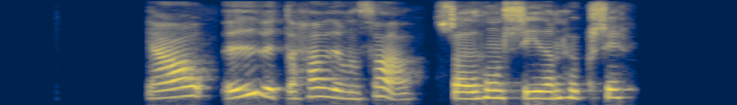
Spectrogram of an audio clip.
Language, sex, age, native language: Icelandic, female, 40-49, Icelandic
